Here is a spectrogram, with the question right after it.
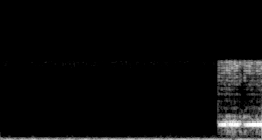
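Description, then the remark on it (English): A low, steady hum fills most of the moment before a telephone ringback tone starts near the end, a thin, tinny steady ring coming through a phone line, fairly loud, on an outgoing call to the owner of Tavern at the Park. “If I can get him on the phone, it will be.”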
